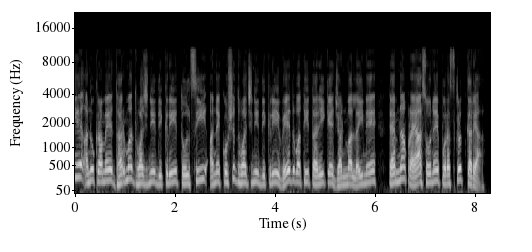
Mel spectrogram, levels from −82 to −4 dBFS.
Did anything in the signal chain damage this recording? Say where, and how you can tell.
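Yes. Damage comes from the codec stage throughout: a rough, hissy halo and smeared, underwater colouring, with nothing above 10.6 kHz. This is Nellymoser compression, likely Nellymoser Asao at a rate near 44 kbps, which starves weak bands of bits and fills them with noise. A spectrogram shows a hard 10.6 kHz ceiling and grainy noise patches.

Pre-echo, also from the codec, appears at 2.69 s: a short hiss about 10 ms long leads a sharp attack. Quantisation noise sized for the loud onset spreads across its block into the quiet moment before it. The waveform shows low fuzz ahead of the transient, and the spectrogram shows a brief broadband smear.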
